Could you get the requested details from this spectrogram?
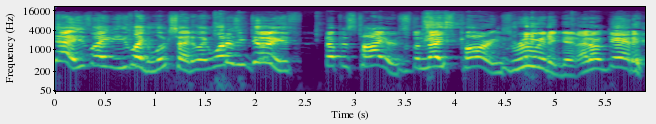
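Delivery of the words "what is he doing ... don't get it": mock, put-on yelling. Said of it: "He was actually yelling at the T V".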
